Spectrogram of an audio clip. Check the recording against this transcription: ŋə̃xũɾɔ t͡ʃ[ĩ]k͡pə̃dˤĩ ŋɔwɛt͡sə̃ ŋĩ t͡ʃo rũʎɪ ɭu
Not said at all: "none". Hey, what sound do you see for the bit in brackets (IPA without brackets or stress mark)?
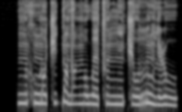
i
